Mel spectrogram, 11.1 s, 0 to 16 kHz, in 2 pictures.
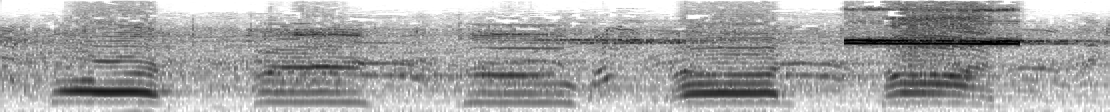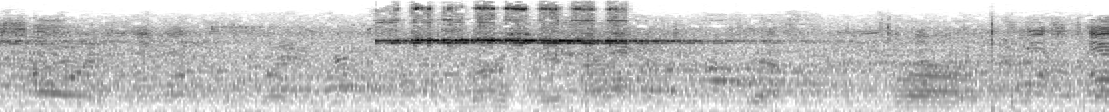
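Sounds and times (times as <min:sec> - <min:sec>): sports hall crowd noise: 0:00.0 - 0:11.0
high steady whistle: 0:04.2 - 0:05.7, 0:07.4 - 0:09.4.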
